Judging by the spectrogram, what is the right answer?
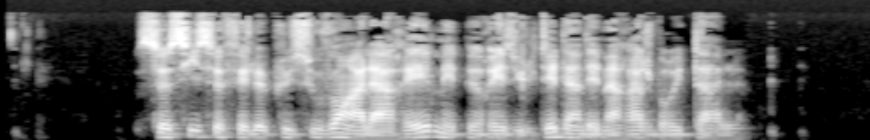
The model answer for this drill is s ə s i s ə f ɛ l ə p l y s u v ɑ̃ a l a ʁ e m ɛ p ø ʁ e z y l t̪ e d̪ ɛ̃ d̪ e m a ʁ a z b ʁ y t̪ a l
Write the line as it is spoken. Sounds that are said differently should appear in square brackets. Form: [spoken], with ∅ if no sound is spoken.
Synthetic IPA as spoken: s ə s i s ə f ɛ l ə p l y s u v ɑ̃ a l a ʁ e m ɛ p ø ʁ e z y l t̪ e d̪ ɛ̃ d̪ e m a ʁ a [ʒ] b ʁ y t̪ a l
